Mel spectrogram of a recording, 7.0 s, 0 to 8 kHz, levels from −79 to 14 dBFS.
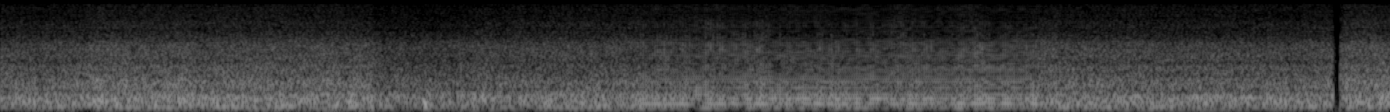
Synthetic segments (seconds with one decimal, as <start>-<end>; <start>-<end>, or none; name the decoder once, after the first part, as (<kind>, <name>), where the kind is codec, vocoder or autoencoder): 3.2-5.2 (vocoder, HiFi-GAN)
